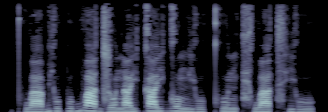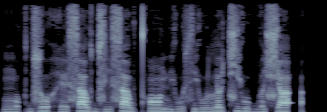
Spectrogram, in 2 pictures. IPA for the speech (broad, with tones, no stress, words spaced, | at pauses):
pʰwa˨˩ bju˧pu˧bwa˥˧ d͡zo˧n a˧jka˦jɡo˥˧ ŋju˨˩kʰu˧nt͡ɕʰwa˧t͡sʰju˨˩ | ŋo˨k̚d͡zo˥˧he˨˩sa˦w d͡zi˨˩sa˥˧wt̪ʰɔ̃˦ n̪ju˨˩ sju˧lə˦t͡ɕju˥˧bə˧ ɕa˦ʔ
